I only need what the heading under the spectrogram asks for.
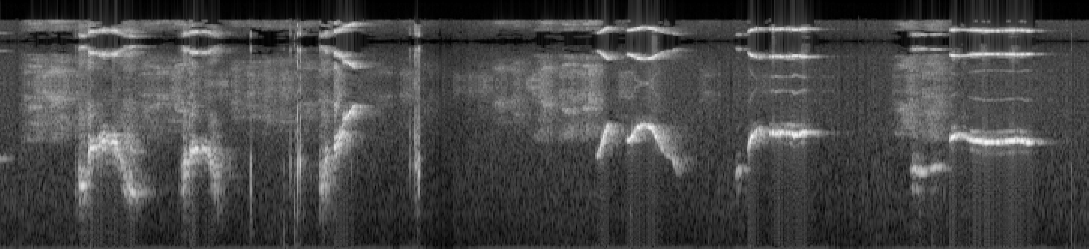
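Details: Indian ringneck parakeet, a pet, mixing loud arched screechy notes with sharp rising whistles and several long, clear, level whistled tones, separated by short pauses.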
